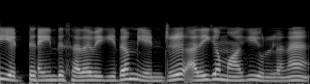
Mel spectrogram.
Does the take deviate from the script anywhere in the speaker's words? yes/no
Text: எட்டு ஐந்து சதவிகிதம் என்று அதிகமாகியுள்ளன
no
